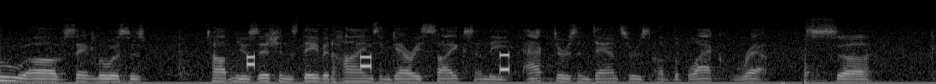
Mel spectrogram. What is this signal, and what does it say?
DTMF, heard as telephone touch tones, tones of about 80 ms. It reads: 0 8 3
